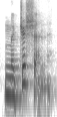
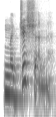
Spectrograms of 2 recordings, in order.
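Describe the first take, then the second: First: The stress is on the second syllable. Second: The same.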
